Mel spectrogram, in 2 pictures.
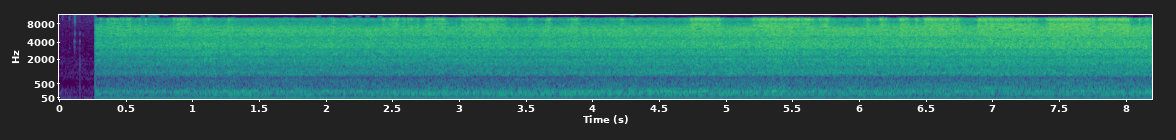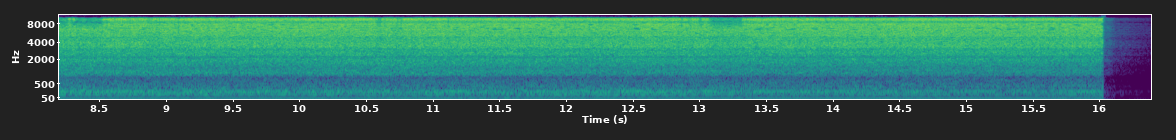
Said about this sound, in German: diese Aufnahme ist seltsam denn von 33 Aufnahmen ist dies die einzige, die durchgehend diesen seltsamen elektrischen Klang hat. Das geschah zwischen 2 und 3 Uhr morgens. Ich habe keine Erklärung für die Aufnahmen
